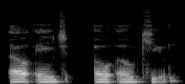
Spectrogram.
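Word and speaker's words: L.H.O.O.Q.: the presentation moving on to marcelo duchamp's piece l-h-o-o-q the name of this piece is a vulgar french pun the the letters pronounced in french sound like translate to english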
